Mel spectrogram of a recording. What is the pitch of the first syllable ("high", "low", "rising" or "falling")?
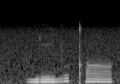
low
